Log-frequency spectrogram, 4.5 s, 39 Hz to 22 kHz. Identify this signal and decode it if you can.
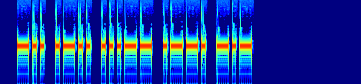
Morse code, heard as a keyed tone, about 25 wpm, 700 Hz. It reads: DL3PK
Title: DXCC-100 Call Signs - 5 Characters - Repeated 2x - 25wpm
